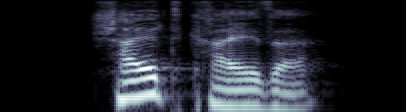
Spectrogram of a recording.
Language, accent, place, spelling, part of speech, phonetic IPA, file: German, Germany, Berlin, Schaltkreise, noun, [ˈʃaltˌkʁaɪ̯zə], De-Schaltkreise.ogg
- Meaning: nominative/accusative/genitive plural of Schaltkreis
